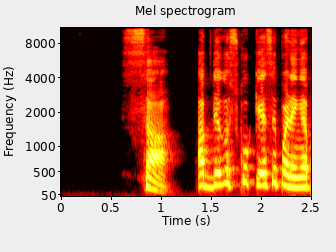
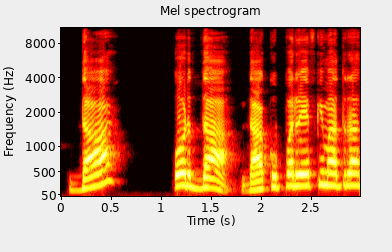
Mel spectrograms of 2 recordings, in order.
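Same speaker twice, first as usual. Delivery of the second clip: usual speaking voice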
